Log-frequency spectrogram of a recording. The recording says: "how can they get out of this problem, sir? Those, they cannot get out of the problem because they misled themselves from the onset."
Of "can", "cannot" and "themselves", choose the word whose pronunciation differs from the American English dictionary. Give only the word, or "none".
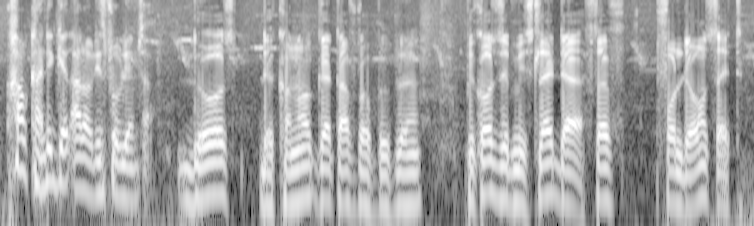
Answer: themselves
